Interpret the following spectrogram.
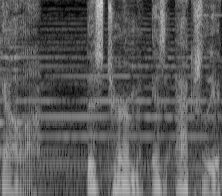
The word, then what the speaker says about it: Allah: word for God a is not pronounced with a strong emphasis on the a as in Turkish instead they say Allah more like Allah this term is actually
